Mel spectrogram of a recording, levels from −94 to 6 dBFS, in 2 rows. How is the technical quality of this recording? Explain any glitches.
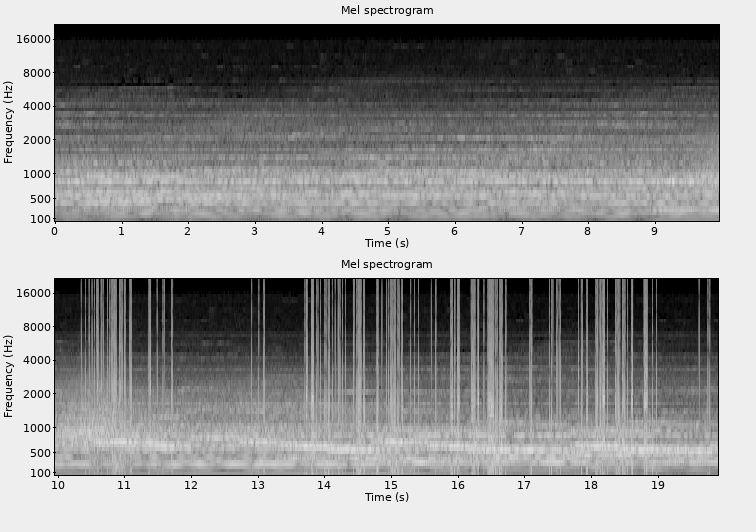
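Integer overflow cracks mar the second half: 10.35–11.73 s, 12.91–13.10 s, 13.71–16.73 s, 17.08–18.98 s and 19.62–19.78 s. The gain pushed peaks about 4 dB (about 1 dB in the shorter bursts) past the integer limit, so they wrapped to the opposite sign, giving harsh snaps far sharper than clipping.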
